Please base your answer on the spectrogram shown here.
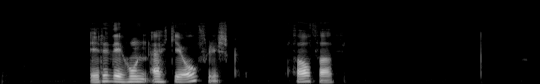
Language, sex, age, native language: Icelandic, male, 30-39, Icelandic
